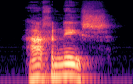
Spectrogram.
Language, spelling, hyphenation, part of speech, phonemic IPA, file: Dutch, Hagenees, Ha‧ge‧nees, noun / proper noun, /ˌɦaː.ɣəˈneːs/, Nl-Hagenees.ogg
- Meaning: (noun) a (usually) lower-class inhabitant of The Hague; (proper noun) the lect spoken by lower-class people from The Hague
